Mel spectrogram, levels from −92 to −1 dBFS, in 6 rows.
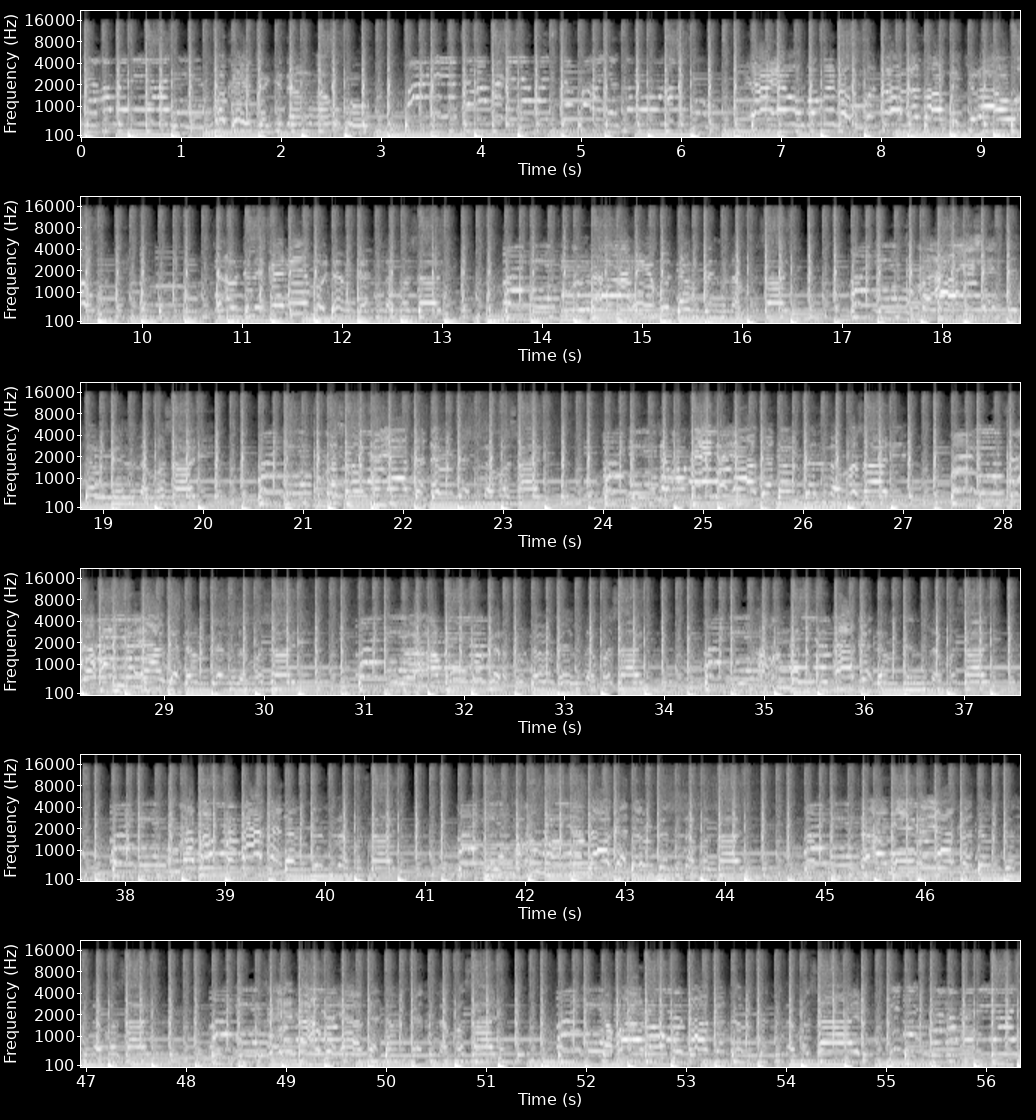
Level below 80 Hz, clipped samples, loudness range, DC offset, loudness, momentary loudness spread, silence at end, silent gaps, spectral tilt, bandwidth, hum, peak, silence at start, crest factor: -18 dBFS; 1%; 1 LU; under 0.1%; -10 LUFS; 5 LU; 0 s; none; -5 dB/octave; 16.5 kHz; none; 0 dBFS; 0 s; 10 dB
